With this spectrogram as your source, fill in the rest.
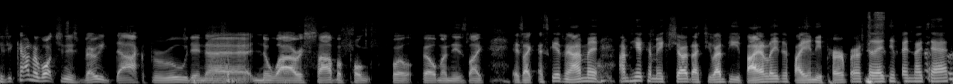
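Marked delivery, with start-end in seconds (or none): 5.4-9.5 put-on dorky, dweebish, nerdy voice. Retelling a movie scene, imitating a dweeb voice. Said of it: "he's pretending to be a dweeb".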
